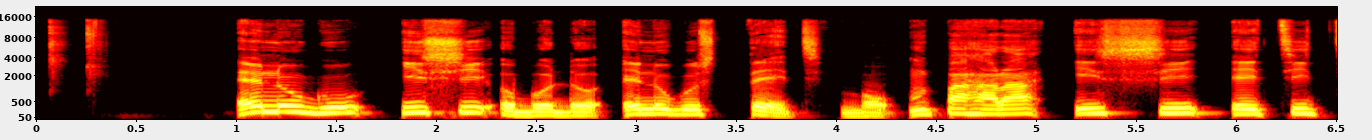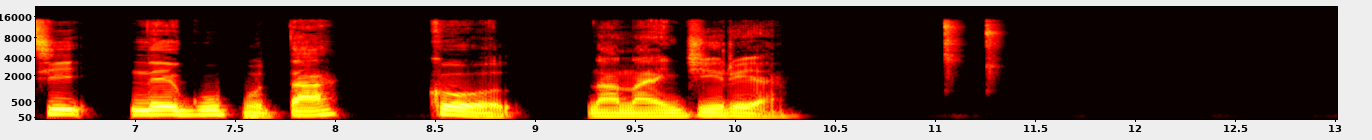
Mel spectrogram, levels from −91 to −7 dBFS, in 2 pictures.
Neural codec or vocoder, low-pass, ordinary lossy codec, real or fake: none; 14.4 kHz; none; real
